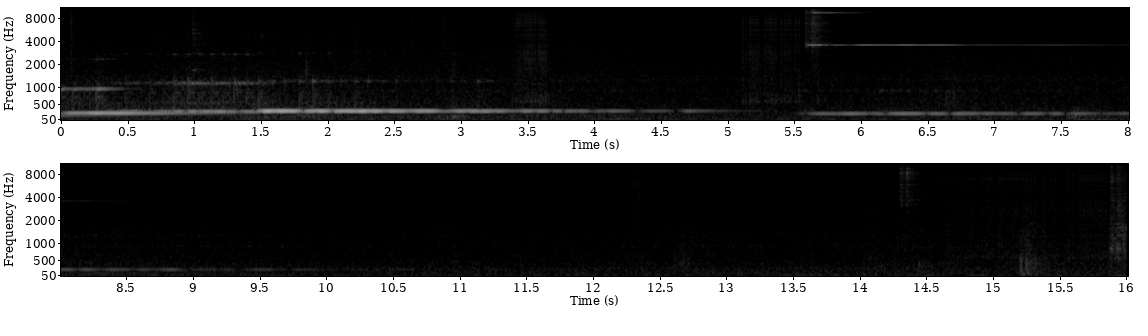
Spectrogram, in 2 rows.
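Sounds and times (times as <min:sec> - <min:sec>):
marimba and vibraphone notes: 0:00.0 - 0:04.0.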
